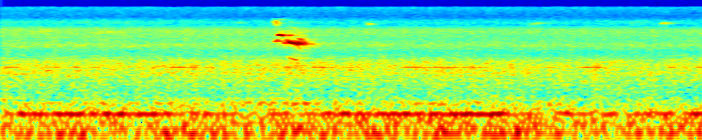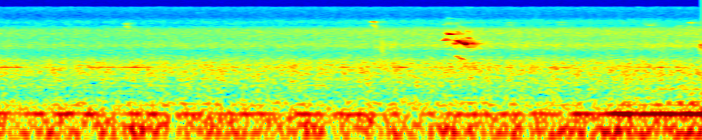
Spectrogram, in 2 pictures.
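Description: Outdoor park ambience: a steady low background hum, with a bird giving two short chirps falling in pitch, about two seconds in and again near the end.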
